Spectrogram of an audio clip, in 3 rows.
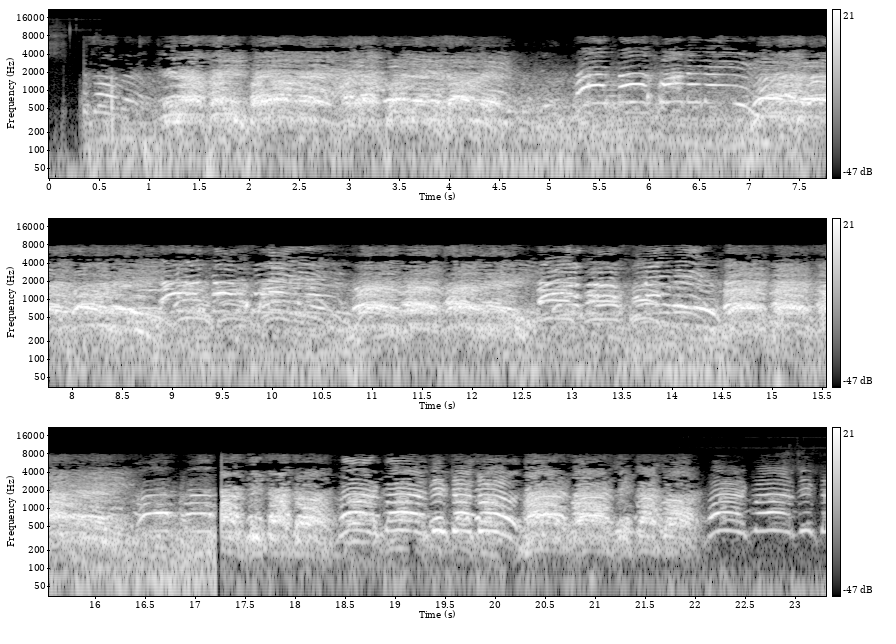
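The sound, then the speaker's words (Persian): A crowd chants at a fortieth-day graveside memorial in Marivan for a man buried at night under security pressure. Many voices chant loudly and continuously in rhythmic, repeated phrases throughout. “این صدای مردمی هست که رفتن برای مراسم 40 مختار احمدی که شبانه دفن شده بود و مراسم خاکسپاری نداشت.”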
